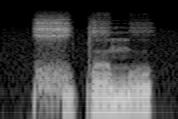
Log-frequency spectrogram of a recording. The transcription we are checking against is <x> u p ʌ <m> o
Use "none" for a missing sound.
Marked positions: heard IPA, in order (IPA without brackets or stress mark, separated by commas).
x, m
